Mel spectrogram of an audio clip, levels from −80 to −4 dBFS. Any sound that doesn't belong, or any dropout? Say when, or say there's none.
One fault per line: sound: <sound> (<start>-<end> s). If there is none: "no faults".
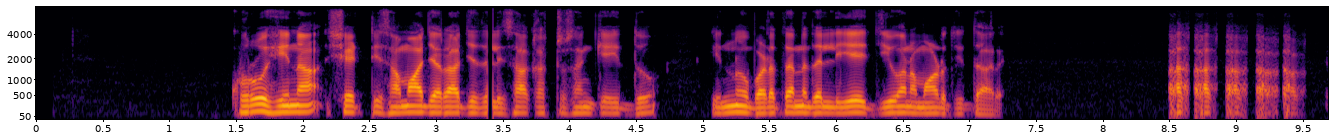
sound: dropout (3.4-3.4 s)
sound: laugh (8.5-9.5 s)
